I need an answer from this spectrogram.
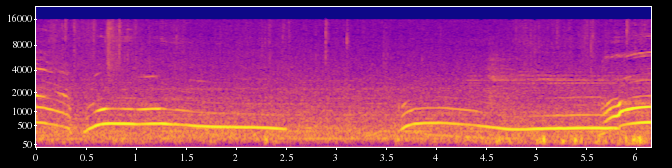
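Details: Aggressive pair of cats exchanging long, wavering yowls, each rising and then sagging over about two seconds, with a fresh wail starting roughly every three seconds.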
